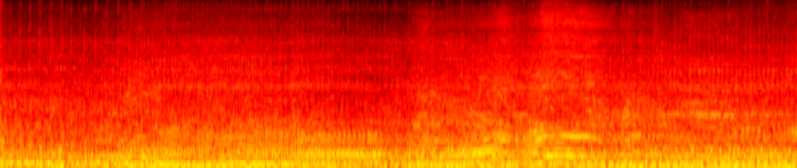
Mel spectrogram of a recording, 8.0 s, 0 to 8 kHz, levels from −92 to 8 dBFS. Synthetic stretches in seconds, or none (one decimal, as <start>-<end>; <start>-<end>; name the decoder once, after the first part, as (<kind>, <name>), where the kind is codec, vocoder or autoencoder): none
